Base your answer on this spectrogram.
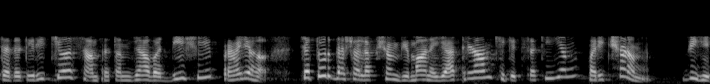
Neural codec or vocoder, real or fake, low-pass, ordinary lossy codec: codec, 16 kHz, 4 kbps, X-Codec, HuBERT features, trained on balanced general audio; fake; 3.6 kHz; none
